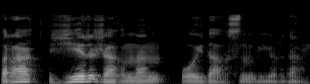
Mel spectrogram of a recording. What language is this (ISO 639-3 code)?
kaz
